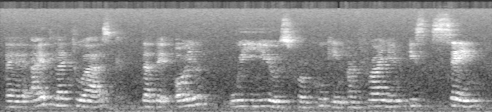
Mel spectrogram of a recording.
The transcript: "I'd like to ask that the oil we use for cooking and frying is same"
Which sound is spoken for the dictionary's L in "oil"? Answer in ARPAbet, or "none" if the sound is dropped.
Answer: L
